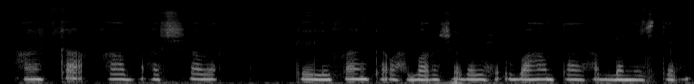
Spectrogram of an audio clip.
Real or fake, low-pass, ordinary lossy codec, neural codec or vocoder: real; 19.8 kHz; none; none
